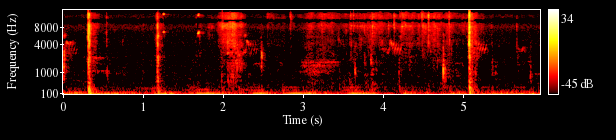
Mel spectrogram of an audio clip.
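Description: A spade digging into loose garden soil, making a few faint, sharp knocks (about three clear ones) over a low steady rumble.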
